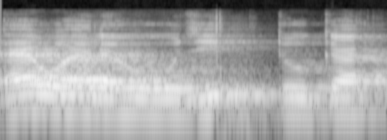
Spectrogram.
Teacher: ഹംസ ശിദ്ദത്തോടെ ഉച്ചരിക്കാൻ ശ്രദ്ധിക്കുക.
